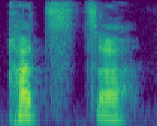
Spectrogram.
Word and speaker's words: katsuta: Katsuta. Katsuta. Three. We talked earlier about how katsuta has two C's. Both C's are pronounced.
